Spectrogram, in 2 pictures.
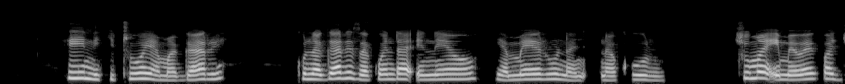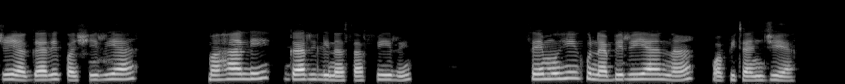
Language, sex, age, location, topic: Swahili, female, 25-35, Nairobi, government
